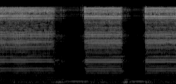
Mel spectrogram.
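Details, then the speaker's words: Reworked Temu coil tattoo machine running 7.6 volts, 106 Hz, 40% duty: steady, high, even buzz that cuts out twice and restarts cleanly; runs smoothly and reliably. "so running 7.6 volts 106 Hertz or CPS which means cycles per second 40% Duty"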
